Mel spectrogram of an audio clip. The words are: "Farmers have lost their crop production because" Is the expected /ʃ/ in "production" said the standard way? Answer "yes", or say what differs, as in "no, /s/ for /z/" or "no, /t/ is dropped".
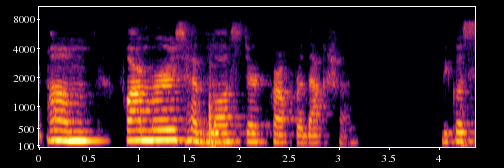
yes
